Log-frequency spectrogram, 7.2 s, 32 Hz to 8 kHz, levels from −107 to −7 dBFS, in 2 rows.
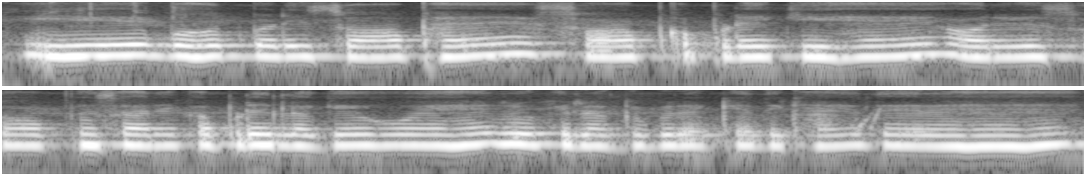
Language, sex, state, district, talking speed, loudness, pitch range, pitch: Hindi, female, Punjab, Kapurthala, 225 wpm, -14 LUFS, 215-230 Hz, 220 Hz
